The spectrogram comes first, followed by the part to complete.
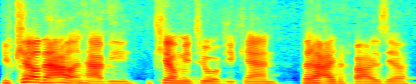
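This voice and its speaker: A woman's voice: fairly low pitch, moderate pace, dull audio, natural voice. Woman playing a defiant, loyal sailor. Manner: rustic seafaring speech. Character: loyal, defiant sailor man facing death. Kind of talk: radio play acting.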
